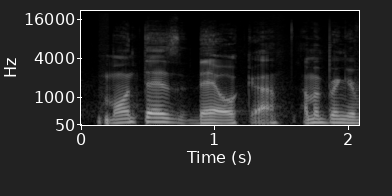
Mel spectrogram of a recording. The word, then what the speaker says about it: MontesDeOca: You pronounced it all right. It's MontesDeOca. MontesDeOca.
